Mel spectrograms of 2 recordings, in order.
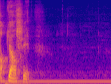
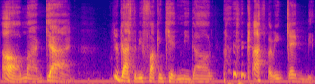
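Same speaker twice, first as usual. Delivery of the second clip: exasperated disbelief; 10 semitones lower, 8 dB quieter than usual. Real, not acted. Host hearing she felt bullied, low weary disbelief. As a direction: sink into weary exasperation, softer and lower. Disbelief at being called bully.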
